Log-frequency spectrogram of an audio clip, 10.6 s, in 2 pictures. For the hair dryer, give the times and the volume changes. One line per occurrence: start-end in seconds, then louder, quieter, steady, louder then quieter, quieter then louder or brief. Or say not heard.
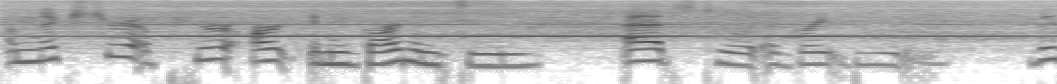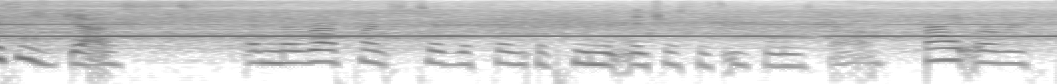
0.0-10.5 quieter.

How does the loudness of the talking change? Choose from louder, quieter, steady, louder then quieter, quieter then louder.
quieter.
